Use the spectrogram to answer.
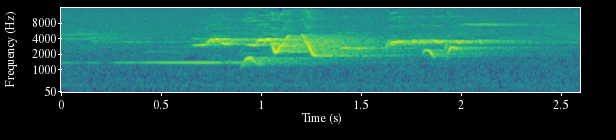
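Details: Male Siberian blue robin: a thin steady whistle leads into a brief burst of high, tumbling, squeaky notes around the middle, fading out afterward; faint background hiss.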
